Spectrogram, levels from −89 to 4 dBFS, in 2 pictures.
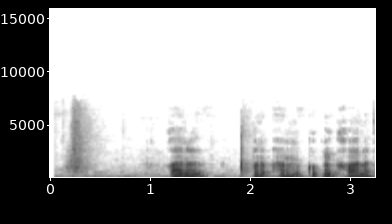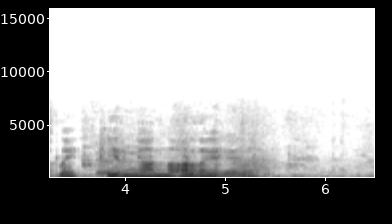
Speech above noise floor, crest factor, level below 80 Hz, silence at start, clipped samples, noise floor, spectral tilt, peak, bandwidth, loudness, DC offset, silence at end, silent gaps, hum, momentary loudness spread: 30 dB; 18 dB; -46 dBFS; 0.15 s; under 0.1%; -51 dBFS; -10 dB/octave; -4 dBFS; 6.8 kHz; -22 LUFS; under 0.1%; 0.75 s; none; none; 15 LU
